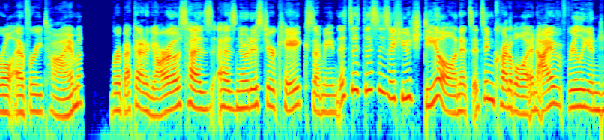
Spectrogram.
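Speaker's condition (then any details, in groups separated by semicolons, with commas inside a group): No condition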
